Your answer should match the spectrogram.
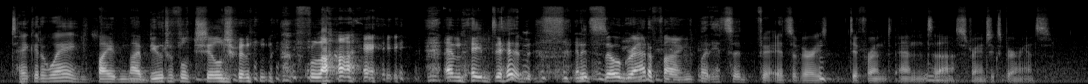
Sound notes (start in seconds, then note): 4.3 laughter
